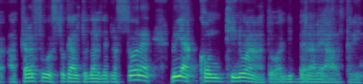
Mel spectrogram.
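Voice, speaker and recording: Somewhat breathy and dark, mellow in tone, a man at medium pitch speaks at a fairly quick pace with lively intonation. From Sicily, Palermo. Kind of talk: interview conversation.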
